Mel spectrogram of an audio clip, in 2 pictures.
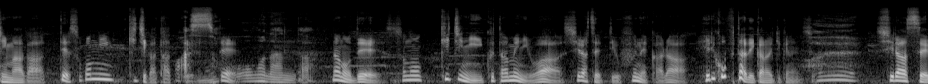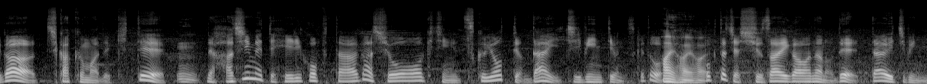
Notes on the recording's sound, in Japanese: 半年ぶりに収録した場所はまさかの公園。少年たちがキャッチボールする姿を眺めながらの収録で。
